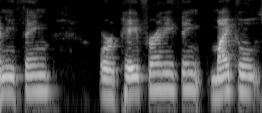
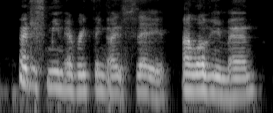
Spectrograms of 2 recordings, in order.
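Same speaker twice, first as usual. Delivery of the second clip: words coming through happy tears, tearful. Thanking a friend and fellow streamer for being a good friend, crying happy tears. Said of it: "it's happy tears".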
